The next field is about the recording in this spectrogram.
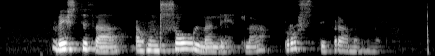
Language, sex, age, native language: Icelandic, female, 12, Icelandic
